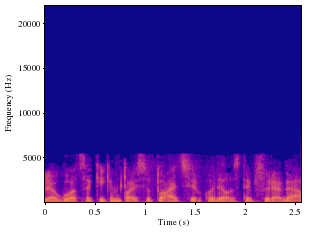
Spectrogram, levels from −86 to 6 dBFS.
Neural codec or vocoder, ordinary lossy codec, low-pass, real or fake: vocoder, 22.05 kHz, 80 mel bands, Vocos; MP3, 32 kbps; 5.4 kHz; fake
